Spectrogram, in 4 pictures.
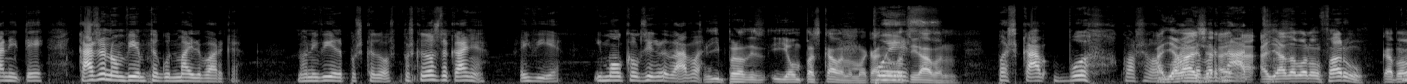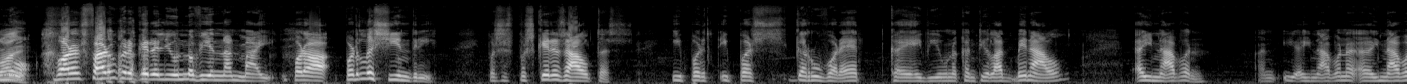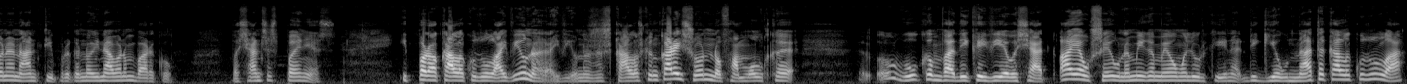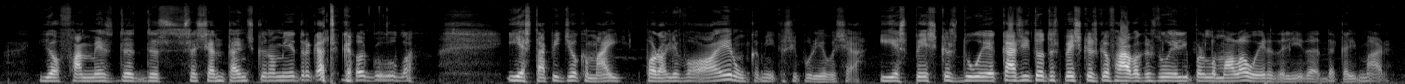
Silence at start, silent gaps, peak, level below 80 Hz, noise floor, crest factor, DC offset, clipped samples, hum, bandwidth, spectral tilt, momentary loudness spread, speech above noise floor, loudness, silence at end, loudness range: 0 s; none; 0 dBFS; -54 dBFS; -55 dBFS; 20 dB; under 0.1%; under 0.1%; none; 17.5 kHz; -4.5 dB/octave; 16 LU; 36 dB; -18 LUFS; 0.2 s; 10 LU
